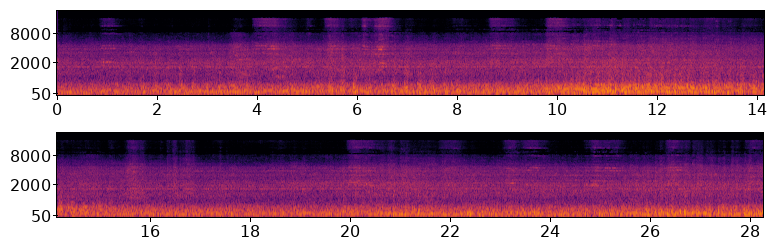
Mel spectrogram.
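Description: Tank cars of a Union Pacific mixed freight train rolling by: a steady rumble of wheels on rail, with a thin, faint wheel squeal above it.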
